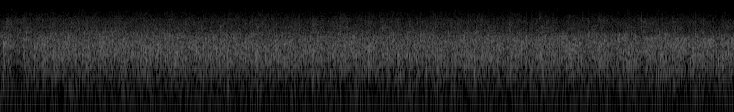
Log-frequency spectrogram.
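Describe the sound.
Studio audience applause welcomes talk show guests, a steady, continuous wash of clapping that stays even and fairly quiet throughout without breaks.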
